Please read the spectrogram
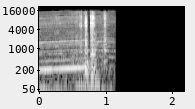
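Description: Short electronic logo sound effect: a held low tone with a rushing noise over it and a few lines gliding slightly upward. It stops abruptly just over a second in.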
